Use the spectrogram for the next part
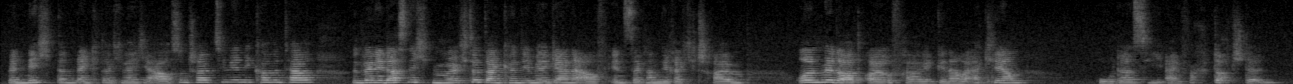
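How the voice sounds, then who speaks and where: Her voice sits on the high side and moves at normal speed as this South Tyrolean teen talks casually to her audience. A native German speaker with the regional accent, she's a vlogger and exchange student from Italy, heard through a distant mic with echo and music behind her.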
